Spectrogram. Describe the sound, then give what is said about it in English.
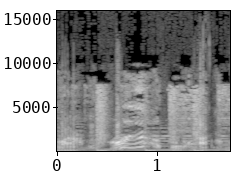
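A pig oinks and grunts, giving a quick series of three or so short, throaty snorts in a steady rhythm, fairly loud with no talking over it. “A. Pig.”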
